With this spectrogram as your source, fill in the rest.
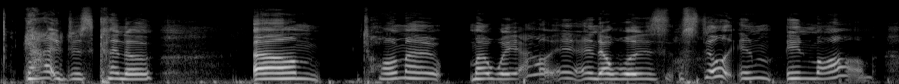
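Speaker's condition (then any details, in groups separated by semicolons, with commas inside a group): Cerebral palsy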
